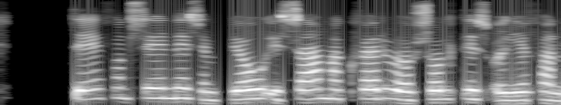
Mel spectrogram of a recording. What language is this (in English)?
Icelandic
